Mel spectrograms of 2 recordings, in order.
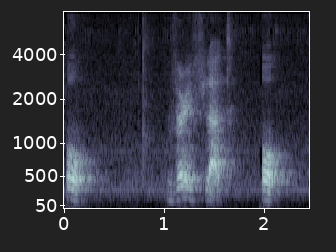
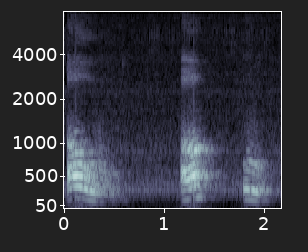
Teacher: In Spanish this is O, very flat, O. In English it is O, O-U.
